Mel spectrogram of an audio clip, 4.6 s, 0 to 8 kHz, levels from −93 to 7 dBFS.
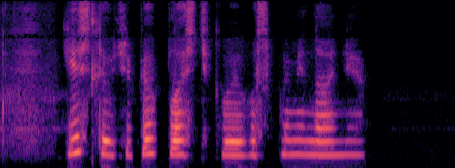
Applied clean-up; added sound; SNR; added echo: none; none; none; none.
